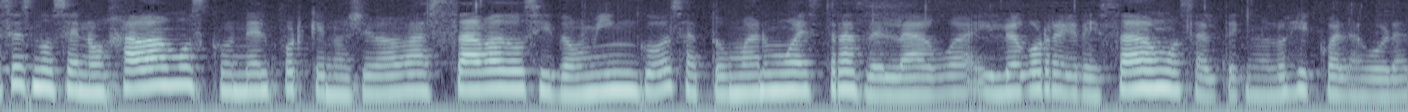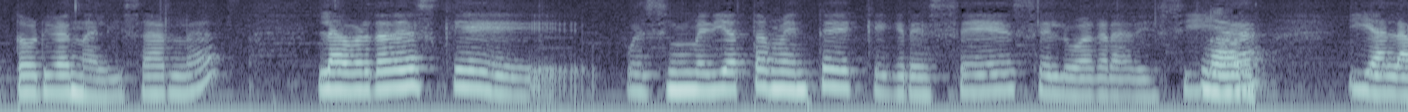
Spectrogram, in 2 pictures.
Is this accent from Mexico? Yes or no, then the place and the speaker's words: yes; Orizaba, Veracruz, Mexico; Yo soy de Orizaba y entonces allá igual hay zonas ecológicas muy, muy bonitas.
